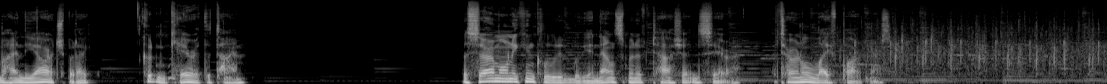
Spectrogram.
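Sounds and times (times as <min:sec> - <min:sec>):
speech: 0:00.0 - 0:02.5, 0:04.6 - 0:09.1
crowd of wedding guests applauding: 0:08.3 - 0:11.0.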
